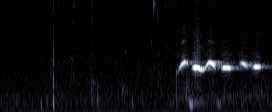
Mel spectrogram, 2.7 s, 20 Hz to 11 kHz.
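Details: A 20-year-old pet double yellow-headed amazon, talking with its owner, gives a clear, whistle-toned talking phrase of wavering notes lasting about a second, after a quiet start with a few faint clicks.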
